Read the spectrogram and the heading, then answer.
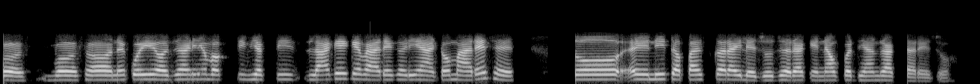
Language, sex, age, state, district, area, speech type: Gujarati, female, 30-45, Gujarat, Kheda, urban, conversation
